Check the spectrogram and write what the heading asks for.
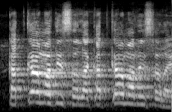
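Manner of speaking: "কাতকা মাতি সালা" rattled off with the words clipped and merged; garbled iqamah. Retold or imitated. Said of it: "একামত শুনলে মনে হয়". ("কাতকা মাতি সালা" বলে বিকৃত একামতের নকল)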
